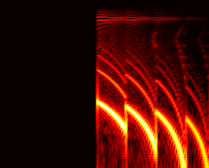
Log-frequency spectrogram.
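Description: Electronic bleeps slide down in pitch, one after another.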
